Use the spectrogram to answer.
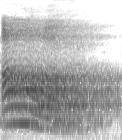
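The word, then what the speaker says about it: hour: See the pronunciation? An R. H is silent here. The sound is R.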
